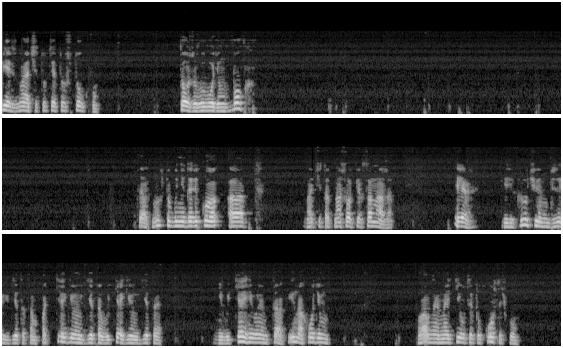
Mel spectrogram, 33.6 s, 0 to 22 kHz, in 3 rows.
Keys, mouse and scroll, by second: 0.4 click, 1.9-2.5 middle drag, 3.3-4.0 middle drag, 5.0 g, 7.0-7.9 middle drag, 8.7 middle click, 9.2 g, 11.0-13.0 middle drag, 13.5 middle click, 14.3 g, 15.2 middle click, 15.2 scroll up 1, 16.3 g, 17.8-18.4 middle drag, 18.9-19.5 middle drag, 18.9 scroll up 1, 20.3 r, 22.3 g, 23.4 middle click, 25.2-26.0 middle drag, 26.5-26.9 middle drag, 28.8-29.4 middle drag, 30.4 shift+middle click, 31.9 middle click.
